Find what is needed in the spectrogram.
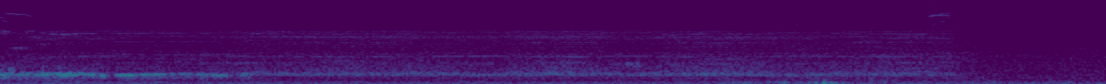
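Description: Faint recording of a dentist's drill played back over loudspeakers: a steady whine with one main tone and fainter higher tones above it, stopping about seven seconds in.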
